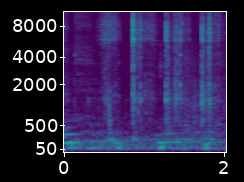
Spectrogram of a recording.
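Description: Metal wire whisk stirring chocolate ganache in a glass bowl, its wires clicking against the glass a few times over a low steady hum.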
